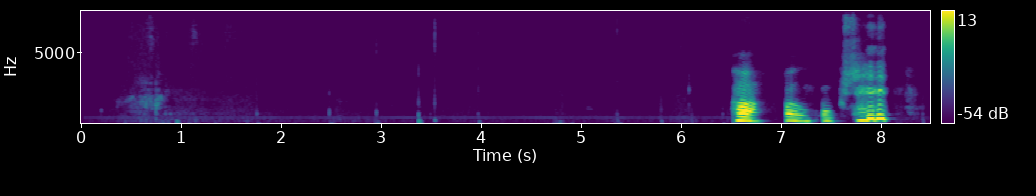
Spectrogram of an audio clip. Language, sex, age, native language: Icelandic, female, 12, Icelandic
